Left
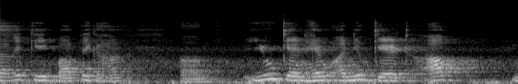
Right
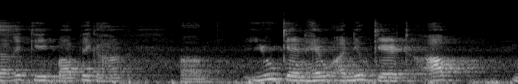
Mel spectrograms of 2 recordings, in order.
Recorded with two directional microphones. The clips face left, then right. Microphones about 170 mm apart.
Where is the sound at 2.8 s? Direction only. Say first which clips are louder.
Left 4 dB; 20° left (ahead or behind).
